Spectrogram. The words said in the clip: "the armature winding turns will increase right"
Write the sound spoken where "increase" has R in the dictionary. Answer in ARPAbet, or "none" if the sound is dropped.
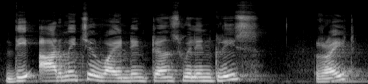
R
